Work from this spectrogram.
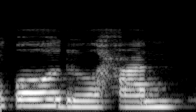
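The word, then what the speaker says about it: قَدْحًا: Nah, di sini tulisan tertulis adalah falmuriyati qadhan. Ketika waqaf, nah cara membacanya falmuriyati qadha. Hanya menjadi ha panjang, tidak lagi menjadi han.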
